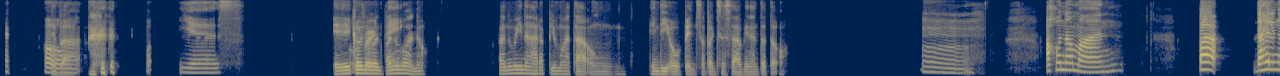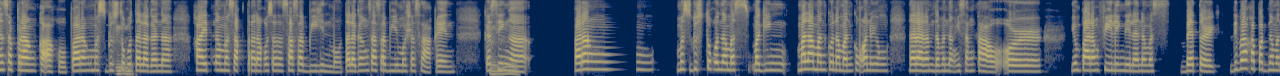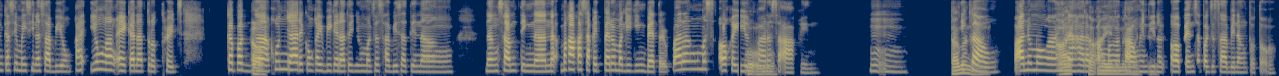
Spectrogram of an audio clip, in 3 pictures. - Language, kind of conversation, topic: Filipino, unstructured, Sa tingin mo ba laging tama ang pagsasabi ng totoo?
- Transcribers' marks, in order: laugh; tapping; static; distorted speech; in English: "truth hurts"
